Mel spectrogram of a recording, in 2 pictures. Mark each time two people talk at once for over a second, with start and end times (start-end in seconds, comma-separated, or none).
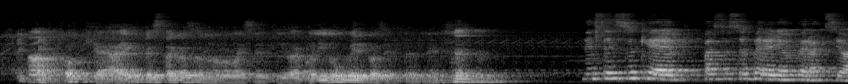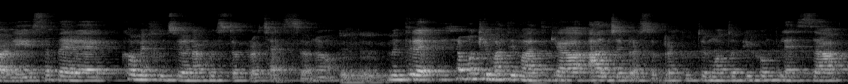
none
